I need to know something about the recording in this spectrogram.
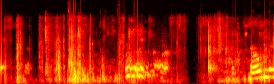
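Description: Indistinct talking in short broken snatches, mixed with scattered clicks and knocks, with a brief lull about three seconds in.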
